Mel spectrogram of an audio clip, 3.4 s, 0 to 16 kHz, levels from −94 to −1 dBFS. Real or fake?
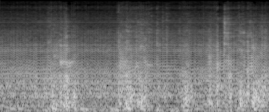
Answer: fake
